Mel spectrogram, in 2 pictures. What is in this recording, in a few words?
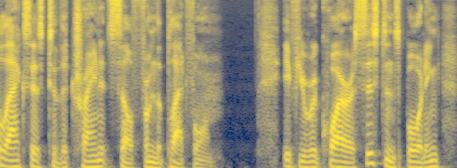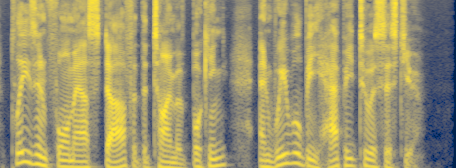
Station map audio description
